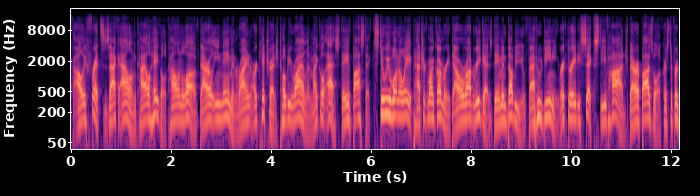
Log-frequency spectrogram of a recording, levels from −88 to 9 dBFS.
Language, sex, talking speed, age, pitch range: English, male, 180 wpm, 30-49, 120-160 Hz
